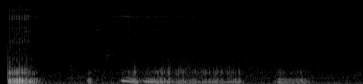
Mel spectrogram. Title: snores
